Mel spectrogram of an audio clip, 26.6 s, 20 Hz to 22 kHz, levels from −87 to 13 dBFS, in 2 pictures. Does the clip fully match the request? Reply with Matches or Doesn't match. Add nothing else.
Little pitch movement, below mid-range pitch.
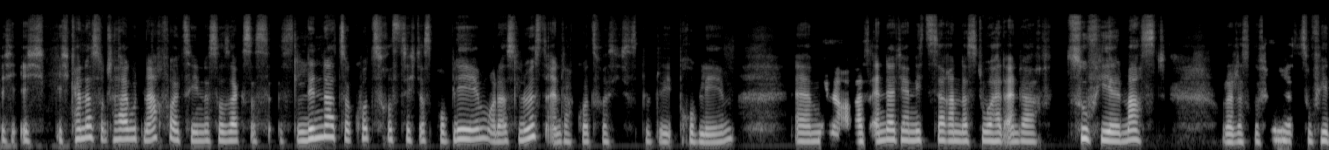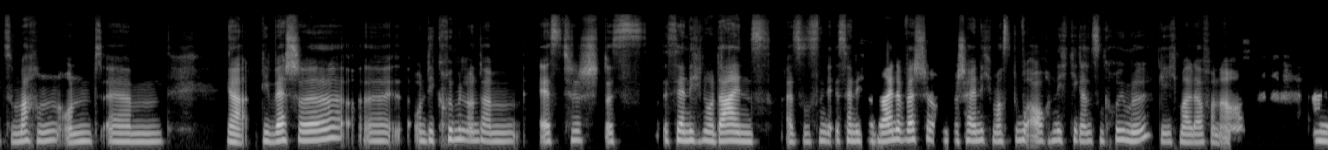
Doesn't match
